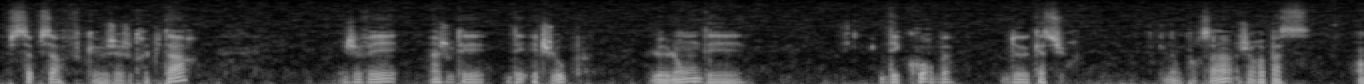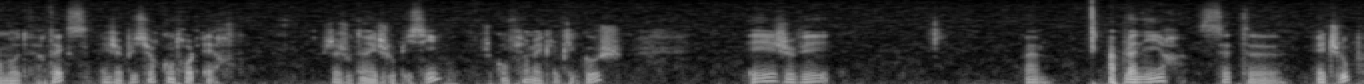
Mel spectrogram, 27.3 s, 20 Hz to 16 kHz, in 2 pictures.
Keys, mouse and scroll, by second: 13.2 click, 15.8 ctrl+r, 18.5 click, 19.3 middle click, 23.0 middle click.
